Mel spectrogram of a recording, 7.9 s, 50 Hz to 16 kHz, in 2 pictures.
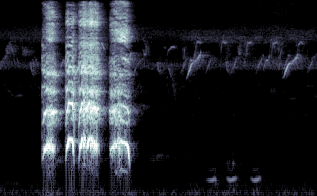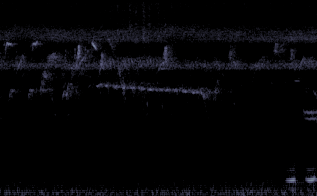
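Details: An Aceh junglefowl, 25 April 2020, gives a loud, harsh four-syllable crow lasting about one second, followed by near silence broken by soft low clucks and faint distant chirps.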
